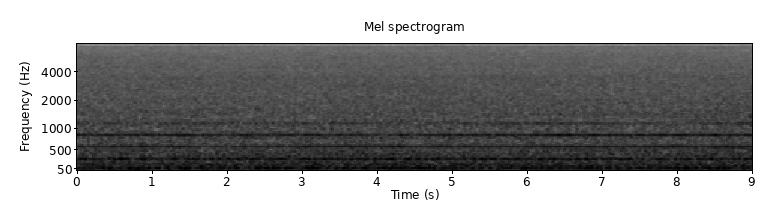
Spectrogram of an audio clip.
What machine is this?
fan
